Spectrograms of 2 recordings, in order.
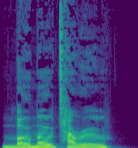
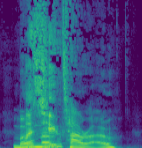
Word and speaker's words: Momotaro: So number four was a game called Momotaro. Oh, sorry, I have butchered that. Momotaro. Yeah.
